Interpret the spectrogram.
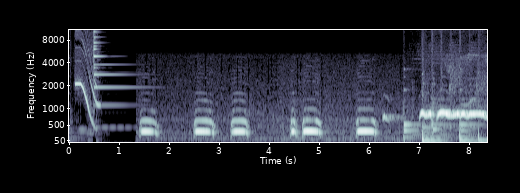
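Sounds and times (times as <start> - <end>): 
falling whistle: 0.0 - 0.6, 7.0 - 8.3
owl hooting low mellow calls: 1.4 - 1.9, 2.5 - 3.8, 4.4 - 8.3.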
